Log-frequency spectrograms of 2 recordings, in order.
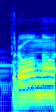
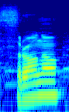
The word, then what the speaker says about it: trono: And that's why for Greek-derived words in Spanish, you'll hear trono instead of throno and coro instead of joro.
